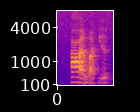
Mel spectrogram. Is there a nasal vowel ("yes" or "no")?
no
